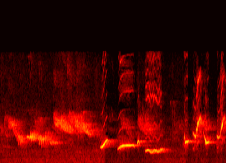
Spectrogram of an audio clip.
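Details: Orange-headed thrush singing in a gacor masteran recording for cage-bird training: an opening buzzy warbled stretch, then distinct clear whistles rising and falling, then sharp upswept chirps and twitters.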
